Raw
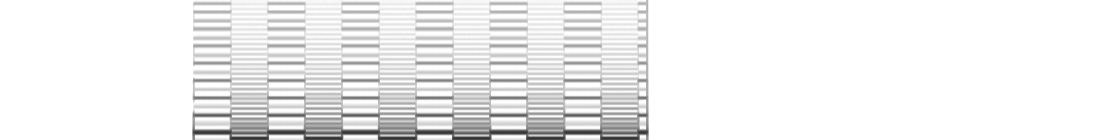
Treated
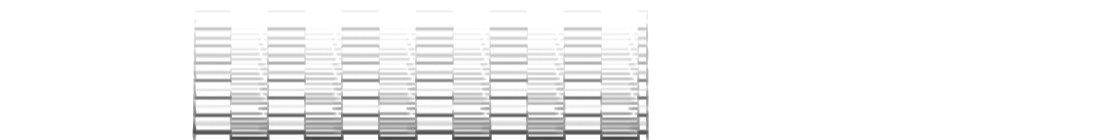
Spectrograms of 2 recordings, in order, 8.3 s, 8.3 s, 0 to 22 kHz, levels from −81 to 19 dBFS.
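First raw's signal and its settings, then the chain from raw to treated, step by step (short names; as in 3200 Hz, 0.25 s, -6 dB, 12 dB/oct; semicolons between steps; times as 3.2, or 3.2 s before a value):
siren hi-lo 385–1340 Hz 1.8/s triangle -3.5 dBFS 3.40 s
HPF 450 Hz 24 dB/oct; envelope flanger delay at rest 5.6 ms, full sweep at -12 dBFS; low-pass opened by the level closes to 570 Hz, open at -19 dBFS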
